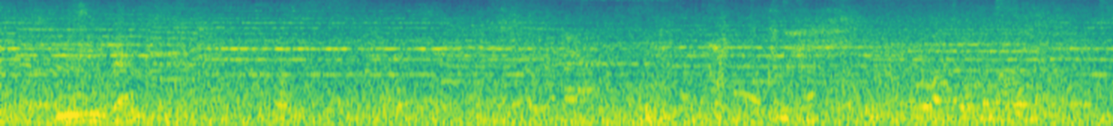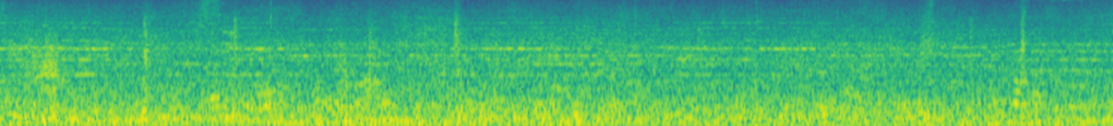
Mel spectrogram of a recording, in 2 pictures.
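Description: Footsteps walk steadily on pavement.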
